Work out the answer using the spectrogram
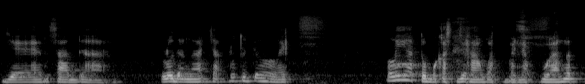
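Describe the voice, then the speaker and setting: A man's voice: a little high, lively intonation, measured pace, darkish tone. Man putting on a sneering devil voice. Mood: hushed taunting. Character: mocking male devil taunting a woman.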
